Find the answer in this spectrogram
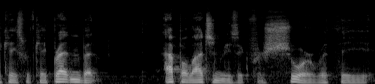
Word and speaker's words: Appalachia: In that, the people who are from that region more often pronounce it Appalachia, like I'm going to throw an apple at you.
